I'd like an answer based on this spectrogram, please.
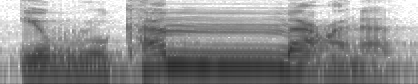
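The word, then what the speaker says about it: ارْكَب مَّعَنَا: In the condition that the ba should have a sukun at the top, we delete the ba and we pronounce mim with a tashdid at the top.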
